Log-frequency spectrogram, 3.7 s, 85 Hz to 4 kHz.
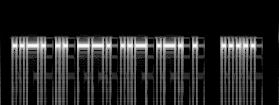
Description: Morse code, heard as a keyed tone, about 25 wpm, 750 Hz. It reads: FIGURE 5
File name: Archive / 25 WPM / 25WPM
